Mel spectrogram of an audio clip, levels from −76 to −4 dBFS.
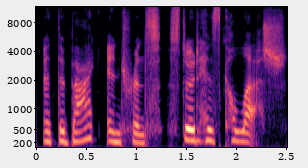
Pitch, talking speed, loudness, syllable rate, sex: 230 Hz, 165 wpm, -19 LUFS, 5.0 syllables/s, female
